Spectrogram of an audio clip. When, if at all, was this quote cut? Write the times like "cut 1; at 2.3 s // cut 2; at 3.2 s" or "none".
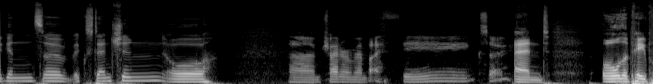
cut 1; at 5.1 s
